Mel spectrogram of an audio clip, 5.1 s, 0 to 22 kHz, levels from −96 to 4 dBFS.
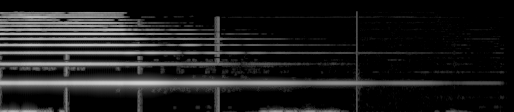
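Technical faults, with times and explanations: Throughout: AAC compression, likely at a low bitrate of around 32 kbps. The music has nothing above 13.8 kHz, so the top end sounds dull and closed in. The encoder splits each frame into frequency lines and spends few bits on them. Weak bands are dropped or filled with substitute noise. That leaves gaps and smearing in the spectrum. Sustained parts pick up a plainly audible warbling, fizzy texture.
0.67 s, 1.40 s, 2.19 s and 3.58 s: bit error spike. Each is one sharp, isolated tick. A single bit flipped in storage or on a digital link, so the sample value jumped by a power of two and then came straight back. The jump spans only one or two samples, so the click is broadband and very short. It has no link to the music around it.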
